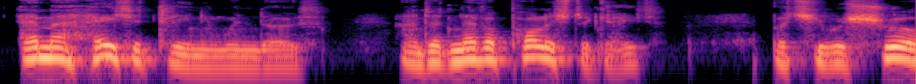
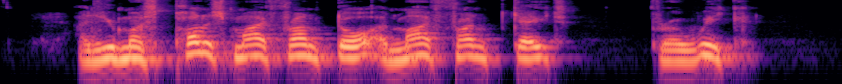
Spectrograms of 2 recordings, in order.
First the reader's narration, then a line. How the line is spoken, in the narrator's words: snapped Mr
